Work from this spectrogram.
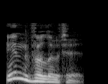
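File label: "involuted", British English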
